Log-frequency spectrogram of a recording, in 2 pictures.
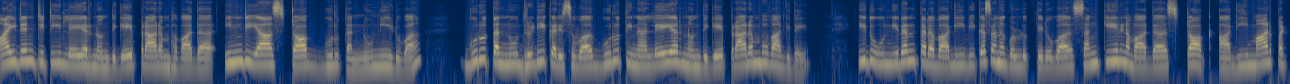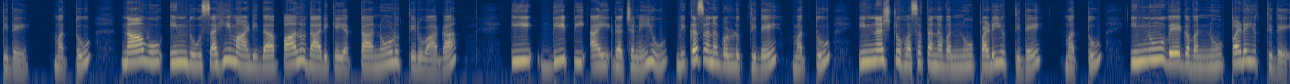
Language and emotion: Kannada, neutral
